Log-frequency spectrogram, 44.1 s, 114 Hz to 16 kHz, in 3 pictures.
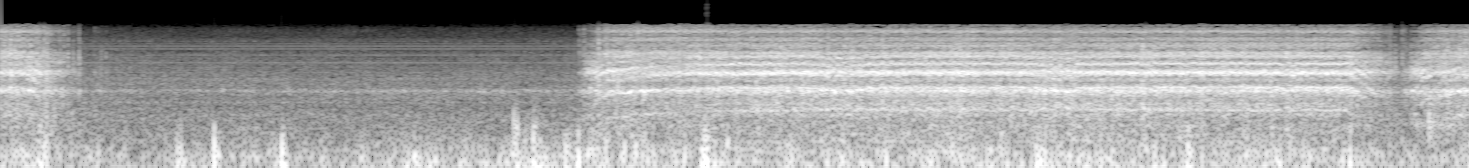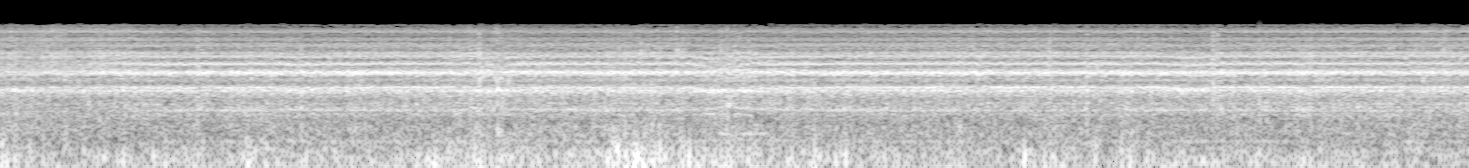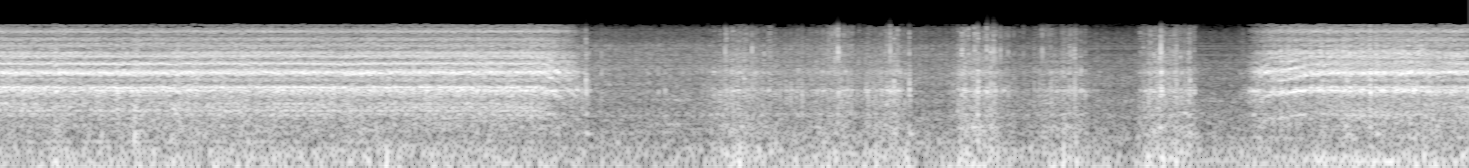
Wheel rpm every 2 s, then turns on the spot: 40, 0, 10, 140, 160, 160, 140, 120, 160, 160, 160, 160, 160, 160, 160, 160, 160, 90, 20, 20, 20, 130.
36-40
